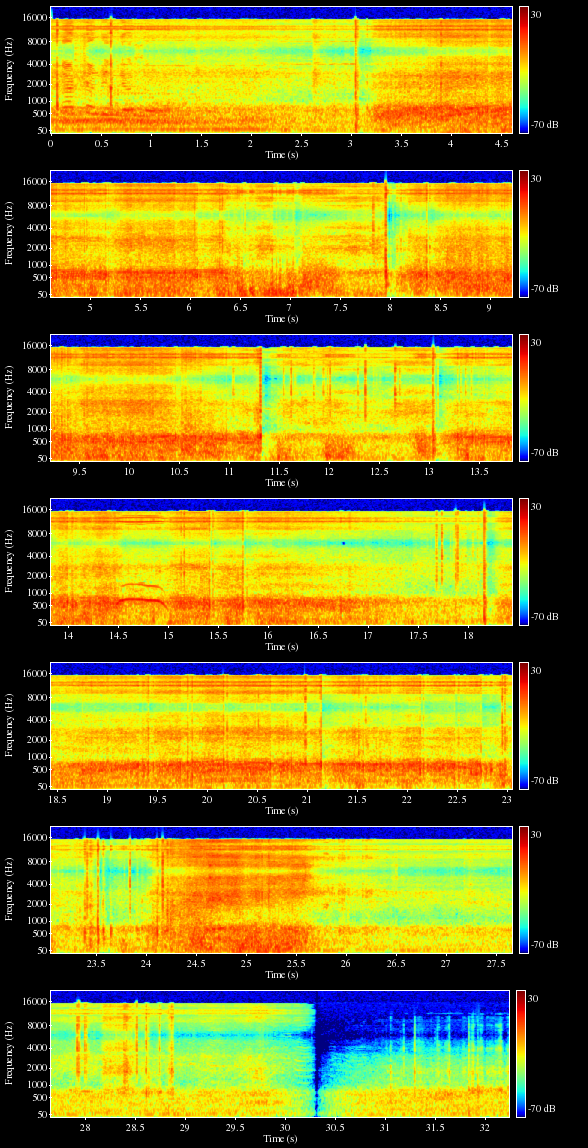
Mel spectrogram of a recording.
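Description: Skateboard wheels rolling fast on the wooden MegaRamp, heard from a camera on the rider. The rolling sound swells and fades in several long passes, broken by a few sharp knocks of the board hitting and landing.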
